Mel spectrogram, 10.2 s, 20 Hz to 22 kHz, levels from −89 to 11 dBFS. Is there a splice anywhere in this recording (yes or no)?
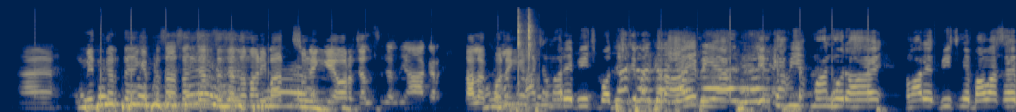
yes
